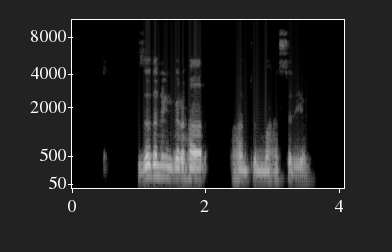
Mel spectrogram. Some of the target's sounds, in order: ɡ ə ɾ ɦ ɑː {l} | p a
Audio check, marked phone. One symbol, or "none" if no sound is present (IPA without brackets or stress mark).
ɾ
